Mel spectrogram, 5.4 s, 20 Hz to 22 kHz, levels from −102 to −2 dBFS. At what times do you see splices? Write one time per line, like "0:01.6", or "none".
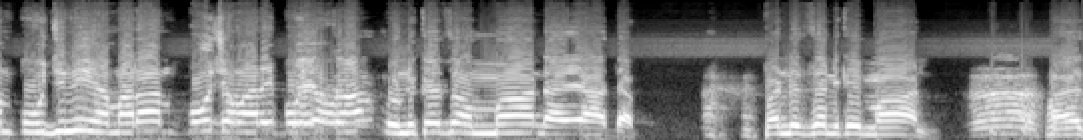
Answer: none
